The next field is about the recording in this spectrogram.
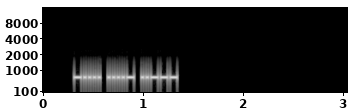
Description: Morse code, heard as a keyed tone, about 50 wpm, 700 Hz. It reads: 642
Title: Numbers - 3-Digit 50wpm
